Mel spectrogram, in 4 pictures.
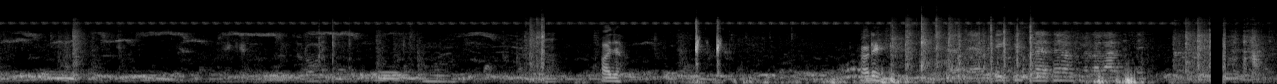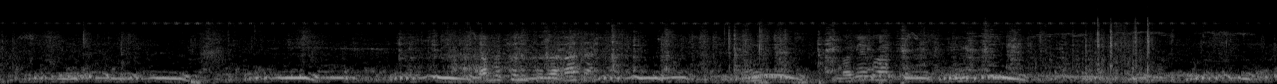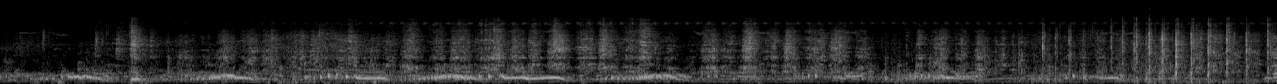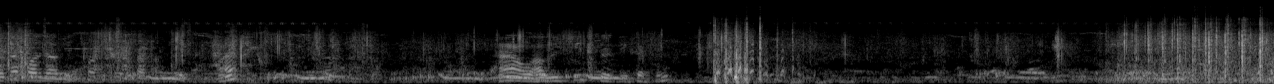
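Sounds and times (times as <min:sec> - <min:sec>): pigeons cooing: 0:00.0 - 0:51.0.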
